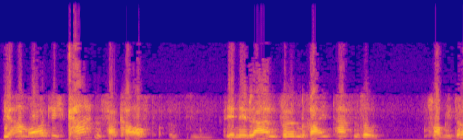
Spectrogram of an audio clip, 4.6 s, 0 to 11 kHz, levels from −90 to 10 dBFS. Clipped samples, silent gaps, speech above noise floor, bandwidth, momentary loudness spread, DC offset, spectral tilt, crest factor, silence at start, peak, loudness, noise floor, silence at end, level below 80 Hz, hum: 0.1%; none; 22 dB; 11 kHz; 18 LU; under 0.1%; -3 dB/octave; 12 dB; 0.05 s; 0 dBFS; -10 LUFS; -33 dBFS; 0 s; -40 dBFS; none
